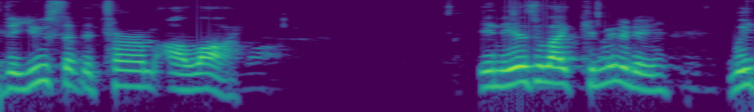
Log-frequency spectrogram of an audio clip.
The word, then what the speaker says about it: Allah: hear them say allah they don't pronounce it with a kamatsu pataka that that ah they pronounce it with the sego they say allah and law so mind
